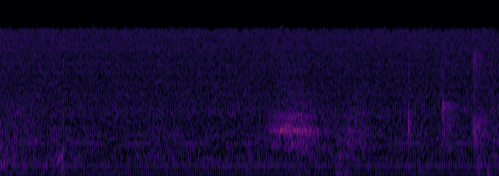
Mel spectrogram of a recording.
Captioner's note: applause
